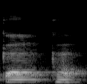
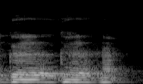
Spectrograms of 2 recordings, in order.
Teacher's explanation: जब बोलते हैं क ख, तो इनमें कोई कंपन नहीं होता, लेकिन उसके बाद जो आगे के तीन अक्षर है ना उनका उच्चारण करते हैं ना, घ घ न, उनमें घर्षण उत्पन्न होता है। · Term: अघोष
